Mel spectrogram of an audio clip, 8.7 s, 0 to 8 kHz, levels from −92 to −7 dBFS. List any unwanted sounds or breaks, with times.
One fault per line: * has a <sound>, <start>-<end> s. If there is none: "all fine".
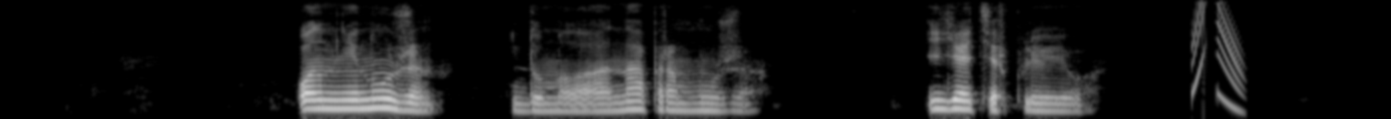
* has a chirp, 7.4-7.8 s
